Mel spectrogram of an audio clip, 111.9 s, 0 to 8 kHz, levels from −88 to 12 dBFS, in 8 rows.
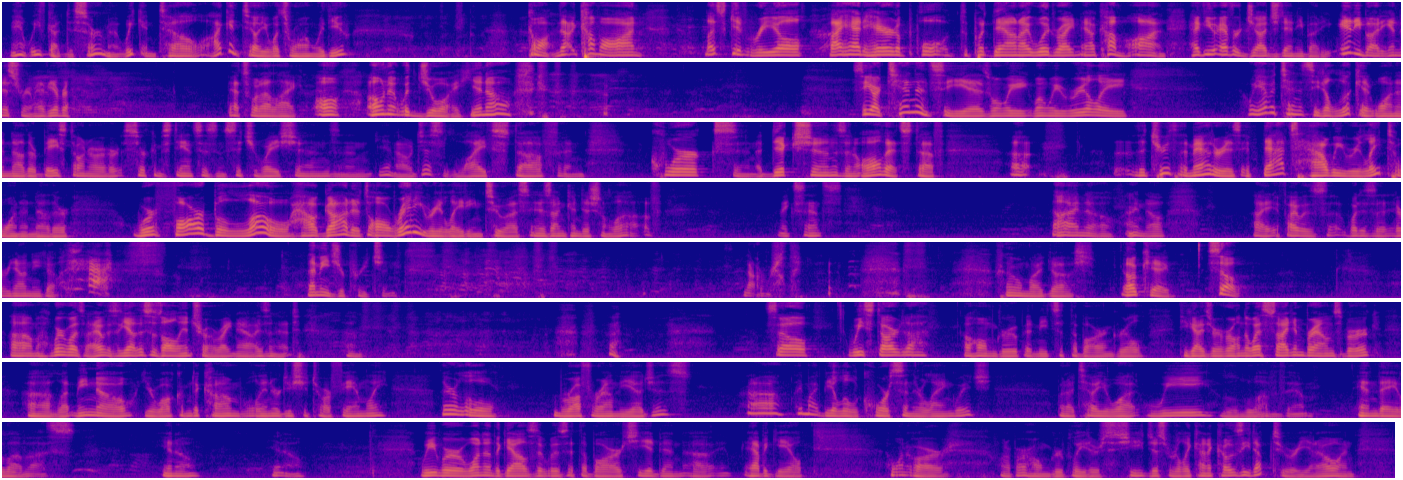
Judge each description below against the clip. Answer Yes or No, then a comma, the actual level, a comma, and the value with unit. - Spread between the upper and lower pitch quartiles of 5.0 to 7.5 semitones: Yes, average, 5.3 semitones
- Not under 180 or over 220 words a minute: No, average, 150 wpm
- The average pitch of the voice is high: No, low, 130 Hz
